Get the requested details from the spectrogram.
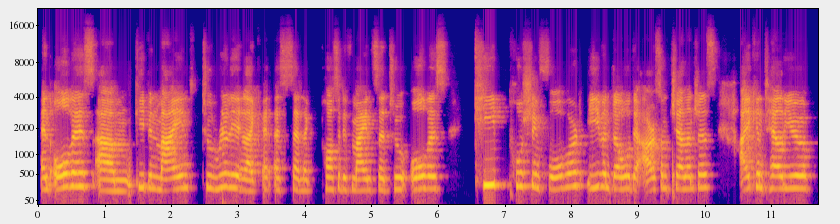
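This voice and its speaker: Slow, bright-voiced Austrian woman. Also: on the high side. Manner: hesitant, many fillers and restarts. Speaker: speaker answering audience questions. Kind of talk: casual Q&A talk. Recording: echoey room.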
